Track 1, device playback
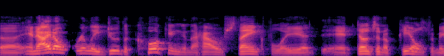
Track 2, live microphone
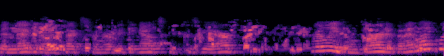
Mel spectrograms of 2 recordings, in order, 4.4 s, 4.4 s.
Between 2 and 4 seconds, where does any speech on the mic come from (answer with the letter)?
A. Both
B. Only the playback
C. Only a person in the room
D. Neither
A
